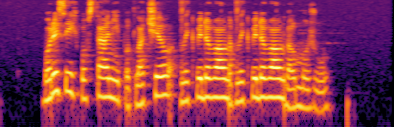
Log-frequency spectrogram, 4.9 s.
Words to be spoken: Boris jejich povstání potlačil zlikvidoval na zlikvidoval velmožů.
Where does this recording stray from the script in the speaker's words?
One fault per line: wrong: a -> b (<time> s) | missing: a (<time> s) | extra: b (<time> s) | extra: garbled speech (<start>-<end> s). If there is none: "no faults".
no faults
